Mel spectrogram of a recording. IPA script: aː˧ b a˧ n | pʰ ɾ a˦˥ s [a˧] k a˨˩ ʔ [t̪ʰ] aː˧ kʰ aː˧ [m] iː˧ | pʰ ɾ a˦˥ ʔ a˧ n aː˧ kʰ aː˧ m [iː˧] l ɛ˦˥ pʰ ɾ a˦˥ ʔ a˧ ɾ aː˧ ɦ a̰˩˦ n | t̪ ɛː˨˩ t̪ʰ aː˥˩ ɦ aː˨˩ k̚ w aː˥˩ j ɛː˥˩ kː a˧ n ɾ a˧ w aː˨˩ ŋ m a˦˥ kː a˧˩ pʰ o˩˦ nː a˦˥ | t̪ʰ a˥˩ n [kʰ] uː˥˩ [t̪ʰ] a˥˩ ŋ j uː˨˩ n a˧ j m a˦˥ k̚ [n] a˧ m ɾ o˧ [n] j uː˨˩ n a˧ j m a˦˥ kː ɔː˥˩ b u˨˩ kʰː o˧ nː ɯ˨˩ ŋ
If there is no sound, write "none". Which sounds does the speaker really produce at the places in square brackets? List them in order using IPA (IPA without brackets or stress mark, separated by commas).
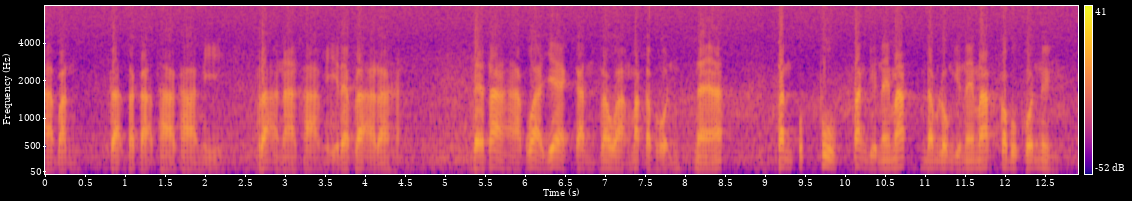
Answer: a˧, t̪ʰ, m, iː˧, pʰ, t̪, d, ŋ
